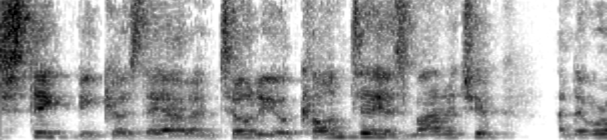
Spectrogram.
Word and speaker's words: Conte: because they are antonio conte as manager and they were all coming on saying it's Conte and we were trying to say no it's the French it's Conte that's how they pronounce it you can't wait you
